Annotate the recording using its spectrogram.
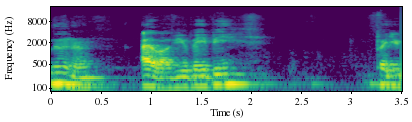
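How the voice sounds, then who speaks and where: Audible room echo follows a man talking at a moderate pace with ordinary pitch variation. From Brazil. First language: Portuguese. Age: 20s. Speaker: YouTuber. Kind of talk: rant. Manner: formal.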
